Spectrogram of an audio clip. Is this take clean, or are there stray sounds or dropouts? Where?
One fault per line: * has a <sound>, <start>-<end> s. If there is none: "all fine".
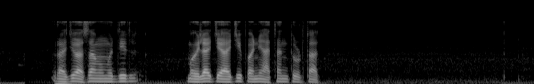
all fine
